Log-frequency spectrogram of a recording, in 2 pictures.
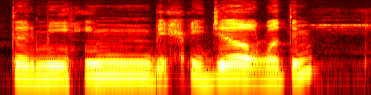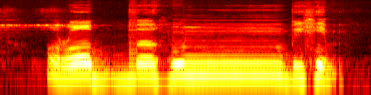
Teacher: میم ساکن کے بعد با آئے، میم ساکن کے بعد با آئے تو میم ساکن کا اخفا ہوگا، یعنی میم ساکن کو چھپائیں گے، با کے مخرج سے پڑھیں گے ملا کر اور کچھ غنّے کے ساتھ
